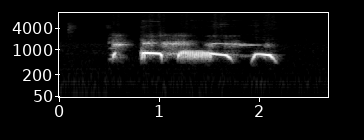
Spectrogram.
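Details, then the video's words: A decoy spotted dove cooing in the morning to summon the flock gives one phrase: a short lead note, a clear coo, a long buzzy, vibrating coo, then a final falling coo. "Chim Cu Mồi gáy gọi bầy buổi sáng"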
